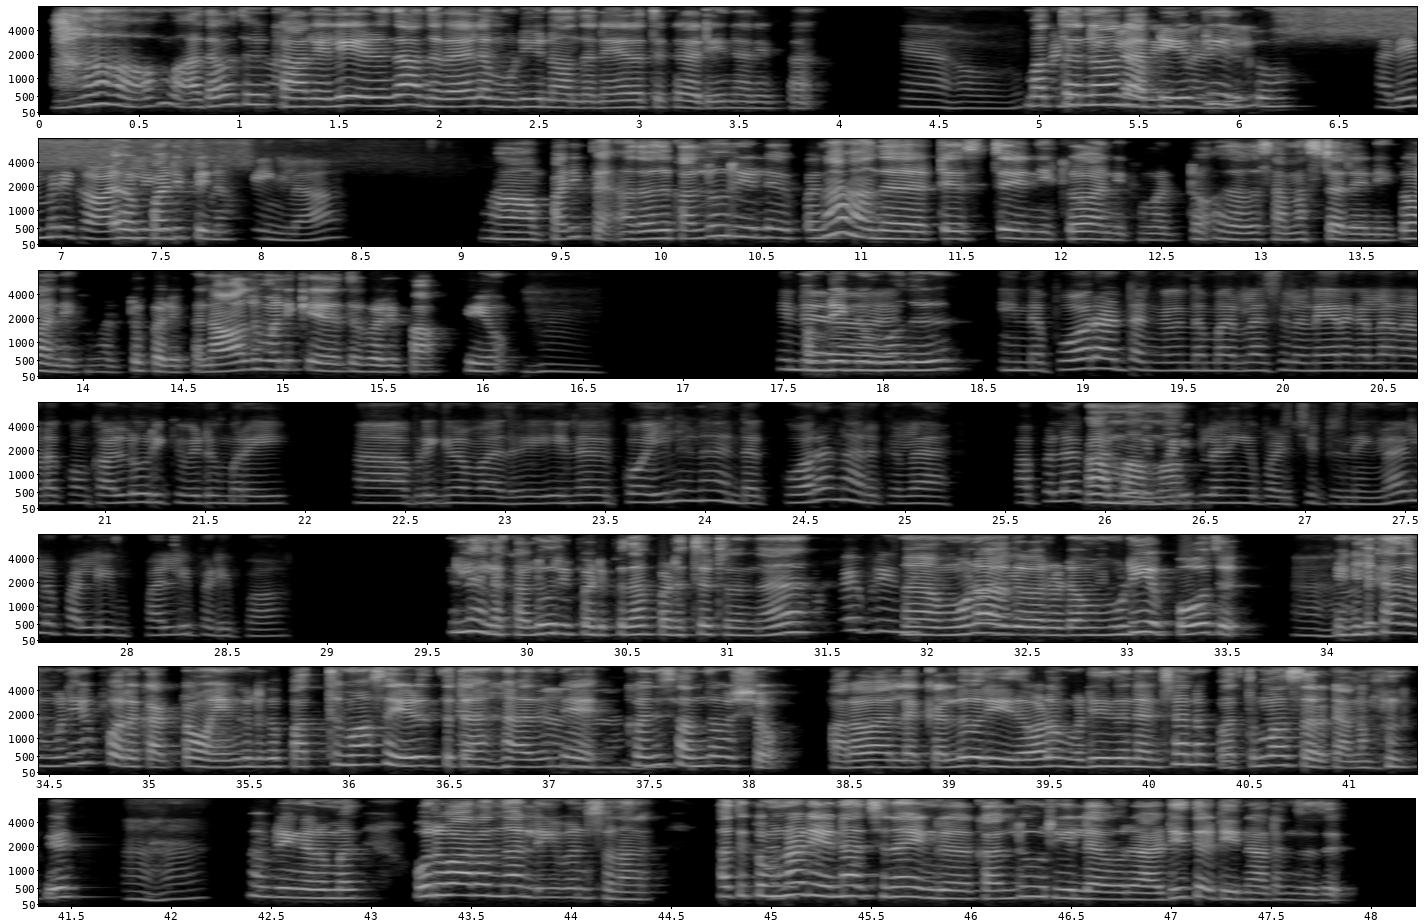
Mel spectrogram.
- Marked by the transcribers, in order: mechanical hum; chuckle; static; whistle; distorted speech; in English: "டெஸ்ட்"; drawn out: "இந்த"; other background noise; other noise; tapping; laughing while speaking: "எங்களுக்கு அத முடிய போற கட்டம். எங்களுக்கு பத்து மாசம் இழுத்துட்டாங்க அதுக்கே"; disgusted: "ச்சே"; laughing while speaking: "ஆனா பத்து மாசம் இருக்கா நம்மளுக்கு"
- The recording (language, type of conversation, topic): Tamil, podcast, காலை எழுந்ததும் உங்கள் வீட்டில் என்னென்ன நடக்கிறது?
